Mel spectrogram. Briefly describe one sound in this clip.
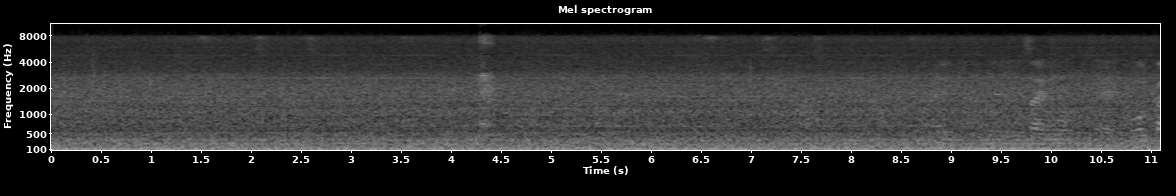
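A subway train rumbles steadily.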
